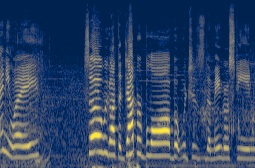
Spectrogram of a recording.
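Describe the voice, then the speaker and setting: Over noticeable background noise, a woman with a high pitch talks fairly slowly, her pitch swinging very widely. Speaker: gaming youtuber. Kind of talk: let's play commentary. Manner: halting, many fillers.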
